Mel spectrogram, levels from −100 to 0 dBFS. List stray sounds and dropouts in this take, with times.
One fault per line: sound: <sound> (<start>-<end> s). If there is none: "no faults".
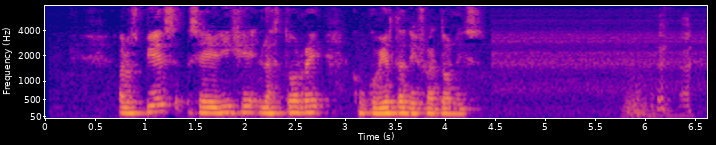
sound: laugh (5.8-6.5 s)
